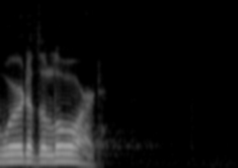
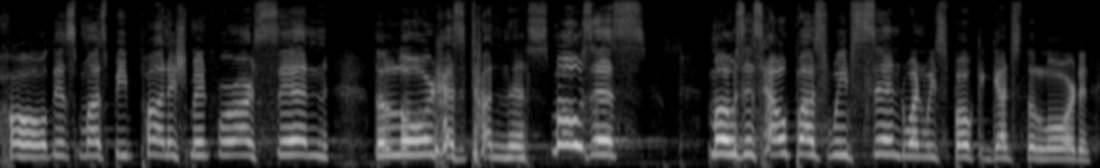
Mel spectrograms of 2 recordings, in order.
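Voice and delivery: higher, calling out Moses' name in panic; desperate pleading; 6 semitones higher, 4 dB louder than usual. Acted. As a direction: beg Moses for help. Bitten people plead with Moses.

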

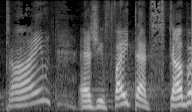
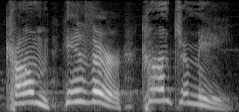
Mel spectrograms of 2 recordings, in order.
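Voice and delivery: powerful call; 6 semitones higher, slower than usual. Acted. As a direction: call out, then let it fall away. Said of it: "with that powerful".

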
